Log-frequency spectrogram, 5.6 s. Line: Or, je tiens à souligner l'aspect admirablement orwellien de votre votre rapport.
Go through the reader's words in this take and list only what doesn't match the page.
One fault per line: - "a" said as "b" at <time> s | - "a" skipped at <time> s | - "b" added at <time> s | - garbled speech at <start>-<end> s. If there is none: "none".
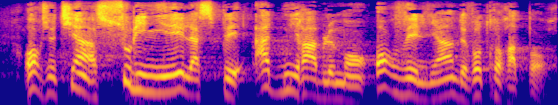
- "votre" skipped at 5.0 s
